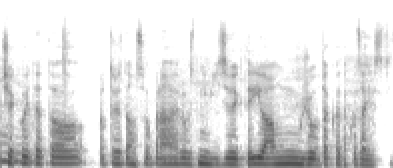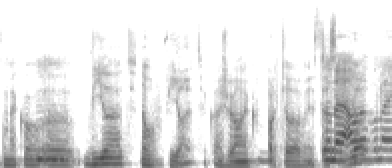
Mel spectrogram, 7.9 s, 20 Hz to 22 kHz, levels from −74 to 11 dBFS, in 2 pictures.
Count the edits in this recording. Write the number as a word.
two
